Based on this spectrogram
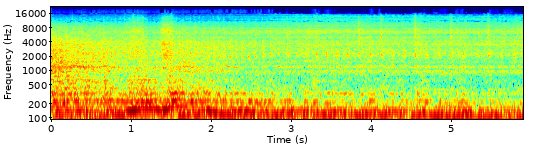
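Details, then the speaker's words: Chevelle barn find, sat 15+ years, now running on a temporary electric fuel pump replacing the failed mechanical one: catches, revs briefly, settles into steady even idle with no knocks or misses; engine healthy, zip-tie bracket melted. "It runs. It melted my zip tie bracket, but I guess that's okay. We're gonna have to replace that. But it runs."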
